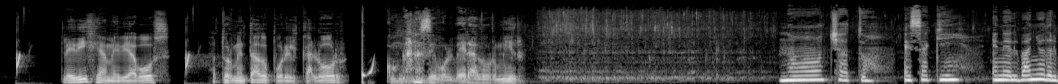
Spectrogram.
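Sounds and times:
speech: 0.6s - 5.6s, 7.8s - 10.5s
shower water running: 5.3s - 10.5s.

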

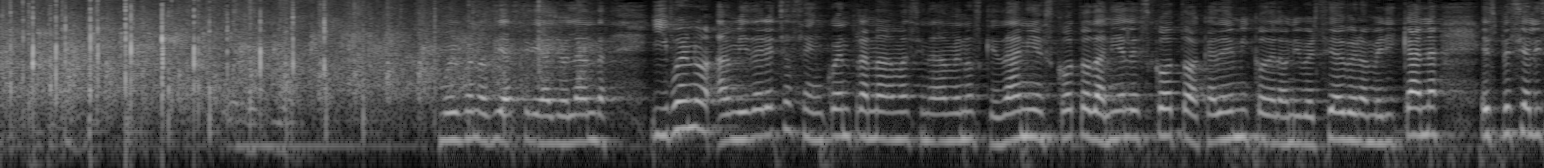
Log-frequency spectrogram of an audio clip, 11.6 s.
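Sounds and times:
applause: 0.0s - 4.5s
speech: 3.3s - 11.5s.

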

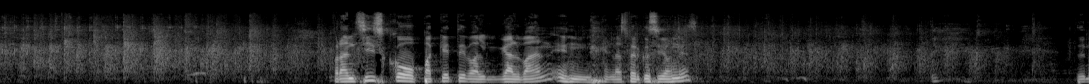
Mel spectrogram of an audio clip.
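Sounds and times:
crowd applauding: 0.0s - 3.9s, 6.0s - 10.8s
crowd whooping: 1.8s - 2.4s
speech: 3.3s - 7.2s.

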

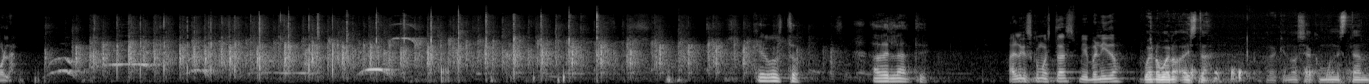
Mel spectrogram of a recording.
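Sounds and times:
speech: 0.0s - 0.3s, 7.6s - 8.1s, 8.7s - 9.4s, 10.1s - 13.6s
audience applause: 0.4s - 8.6s.

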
